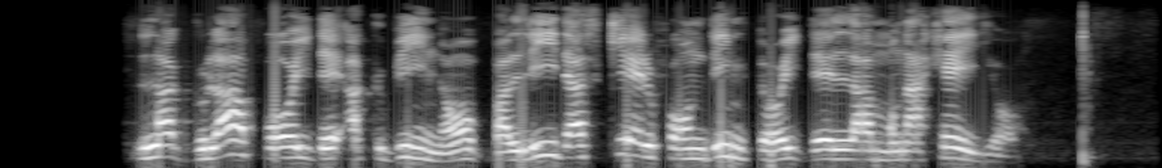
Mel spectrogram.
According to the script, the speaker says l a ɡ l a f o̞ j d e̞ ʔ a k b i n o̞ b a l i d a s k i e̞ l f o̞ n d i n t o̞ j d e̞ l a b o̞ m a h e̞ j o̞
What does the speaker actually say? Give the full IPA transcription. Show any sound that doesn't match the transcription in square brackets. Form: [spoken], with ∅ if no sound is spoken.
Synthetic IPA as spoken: l a ɡ l a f o̞ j d e̞ ʔ a k b i n o̞ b a l i d a s k i e̞ l f o̞ n d i n t o̞ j d e̞ l a [m] o̞ [n] a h e̞ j o̞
